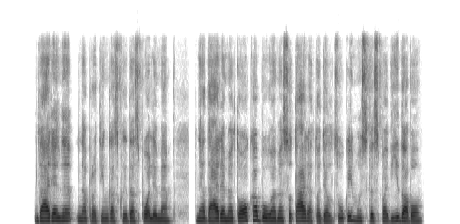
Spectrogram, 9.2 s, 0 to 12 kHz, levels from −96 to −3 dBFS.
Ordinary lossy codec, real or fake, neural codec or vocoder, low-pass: Opus, 64 kbps; fake; vocoder, 22.05 kHz, 80 mel bands, Vocos; 9.9 kHz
